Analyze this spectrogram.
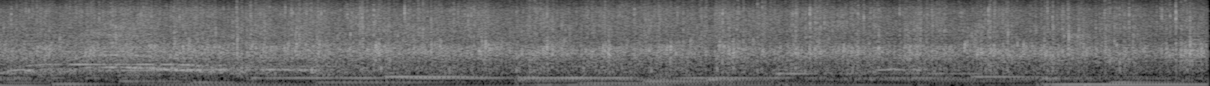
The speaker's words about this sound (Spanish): Vamos, denle un aplauso de fe.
